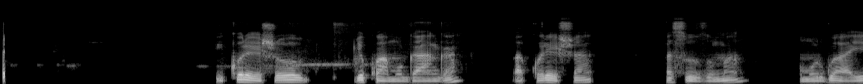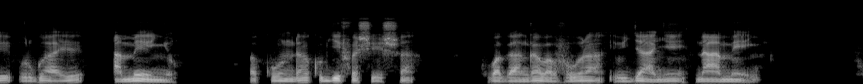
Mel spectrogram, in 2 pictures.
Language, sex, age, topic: Kinyarwanda, female, 25-35, health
